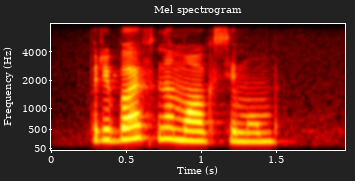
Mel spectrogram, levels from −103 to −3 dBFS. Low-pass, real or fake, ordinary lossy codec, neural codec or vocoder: 7.2 kHz; real; none; none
